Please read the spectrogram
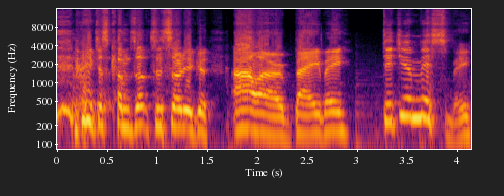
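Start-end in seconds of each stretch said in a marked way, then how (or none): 1.8-4.1 put-on outrageous, over-the-top, laid-on Australian accent. Recalling Kano in the Mortal Kombat movie coming up to Sonya: Kano's outrageous Australian accent. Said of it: "Kano's outrageous accent".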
